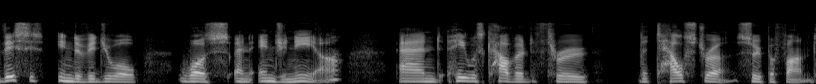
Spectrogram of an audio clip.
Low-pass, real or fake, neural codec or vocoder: 7.2 kHz; real; none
